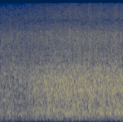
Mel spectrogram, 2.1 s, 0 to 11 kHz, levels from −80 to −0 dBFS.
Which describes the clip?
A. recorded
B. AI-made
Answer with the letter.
A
